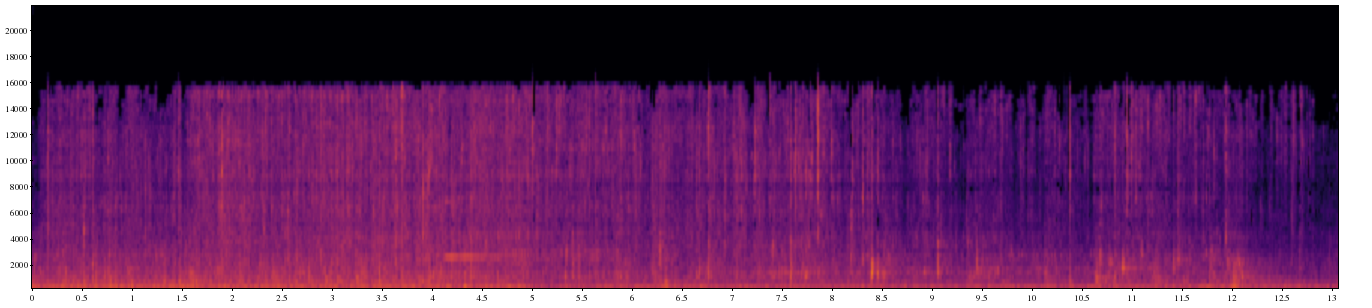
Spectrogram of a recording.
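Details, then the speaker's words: GE refrigerator dispenser after a new GE MWF filter: irregular spitting and gurgling as trapped air purges from the line; normal, and running it a few times until the stream is steady clears it. "you just want to keep running this a few times until your water starts coming out with a nice stream and not sputtering. You just want to get all the air out of the line."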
